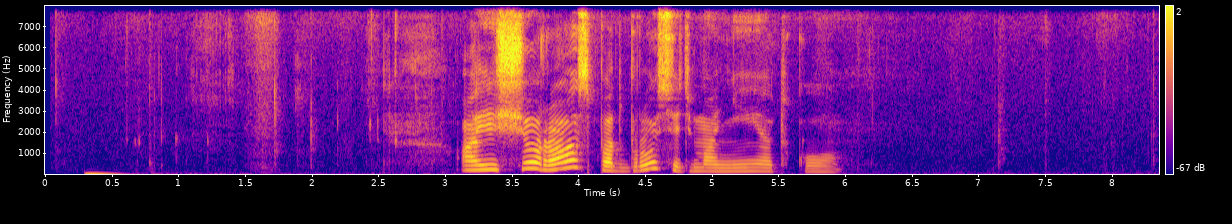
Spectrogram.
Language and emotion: Russian, sad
